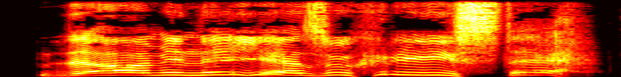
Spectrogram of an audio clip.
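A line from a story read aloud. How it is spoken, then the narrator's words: Yelling. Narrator (Russian): орал он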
